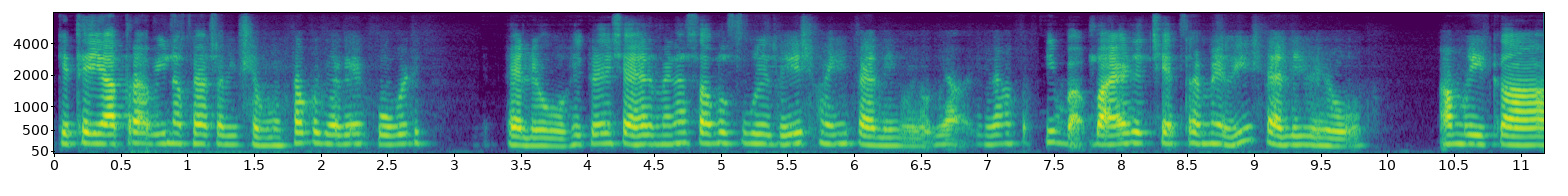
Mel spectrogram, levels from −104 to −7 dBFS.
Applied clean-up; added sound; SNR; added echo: neural mask model DeepFilterNet 3.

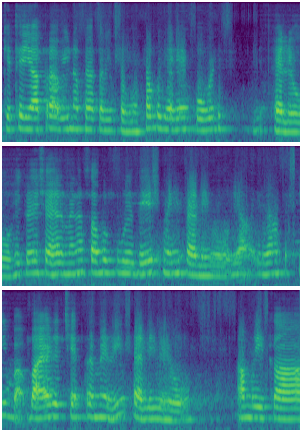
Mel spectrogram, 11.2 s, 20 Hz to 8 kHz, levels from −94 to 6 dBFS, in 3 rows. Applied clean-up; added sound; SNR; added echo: neural separator model SepFormer DNS4.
